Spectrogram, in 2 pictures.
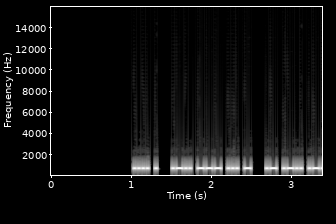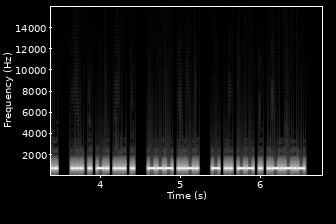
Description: Morse code, heard as a keyed tone, about 44 wpm, 700 Hz. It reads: HE LOST ALL SENSE OF TIME.
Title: Sentences from Top 1400 Words 45wpm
